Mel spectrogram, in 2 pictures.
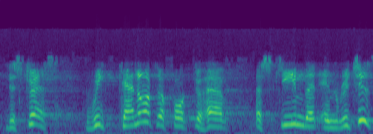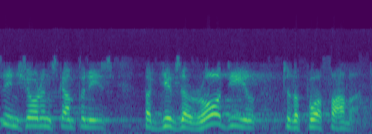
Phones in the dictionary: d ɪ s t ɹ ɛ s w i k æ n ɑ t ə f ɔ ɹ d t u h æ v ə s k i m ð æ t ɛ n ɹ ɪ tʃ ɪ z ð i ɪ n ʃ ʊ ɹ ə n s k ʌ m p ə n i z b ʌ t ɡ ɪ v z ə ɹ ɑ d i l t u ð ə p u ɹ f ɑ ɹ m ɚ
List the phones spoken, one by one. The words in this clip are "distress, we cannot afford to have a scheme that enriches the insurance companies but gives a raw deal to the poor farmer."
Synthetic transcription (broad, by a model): d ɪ s t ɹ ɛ s w i k æ n ɑ t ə f ɔ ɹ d t u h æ v ə s k i m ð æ t ɛ n ɹ ɪ tʃ ɪ z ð i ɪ n ʃ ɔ ɹ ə n s k ʌ m p ə n i z b ʌ t ɡ ɪ v z ə ɹ ɑ d i l t u ð ə p u ɹ f ɑ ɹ m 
